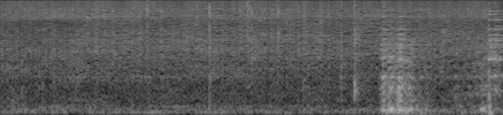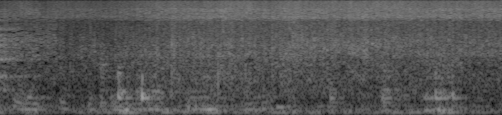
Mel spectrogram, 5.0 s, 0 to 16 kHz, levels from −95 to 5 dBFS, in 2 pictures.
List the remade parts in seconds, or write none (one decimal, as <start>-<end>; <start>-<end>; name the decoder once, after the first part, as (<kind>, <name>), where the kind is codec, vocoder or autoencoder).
0.0-1.9 (codec, SNAC)

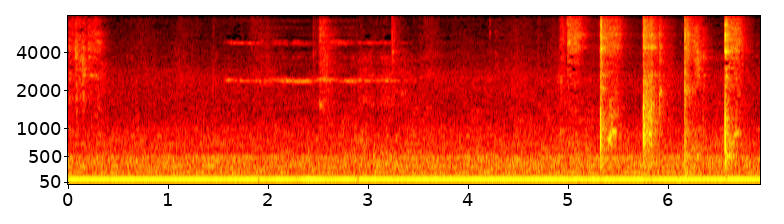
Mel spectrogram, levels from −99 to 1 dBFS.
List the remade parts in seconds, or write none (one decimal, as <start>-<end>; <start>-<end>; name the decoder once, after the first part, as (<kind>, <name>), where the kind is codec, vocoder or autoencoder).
1.9-2.9 (codec, DAC); 5.1-6.1

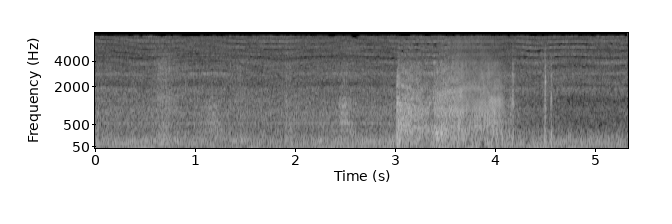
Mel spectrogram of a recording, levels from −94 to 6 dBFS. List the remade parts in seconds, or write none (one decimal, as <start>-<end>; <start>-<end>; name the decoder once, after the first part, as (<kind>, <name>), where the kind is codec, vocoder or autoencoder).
3.6-4.1 (vocoder, Vocos)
